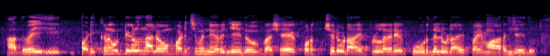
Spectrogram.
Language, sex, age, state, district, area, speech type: Malayalam, male, 18-30, Kerala, Malappuram, rural, spontaneous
